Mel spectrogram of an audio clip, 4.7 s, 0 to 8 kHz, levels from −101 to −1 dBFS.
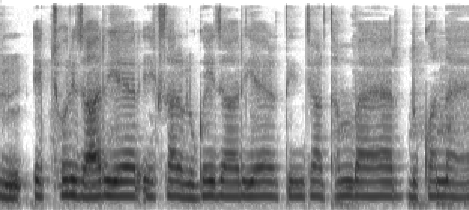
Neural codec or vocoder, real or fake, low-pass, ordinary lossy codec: none; real; 7.2 kHz; none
